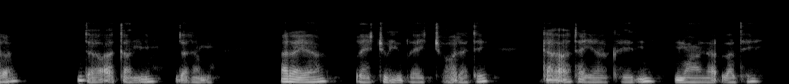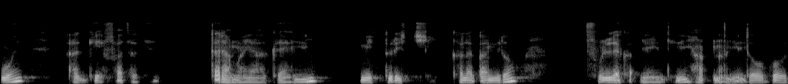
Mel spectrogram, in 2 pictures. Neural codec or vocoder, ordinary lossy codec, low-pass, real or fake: codec, 16 kHz, 2 kbps, FunCodec, trained on LibriTTS, 25 frames a second; Opus, 64 kbps; 7.2 kHz; fake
